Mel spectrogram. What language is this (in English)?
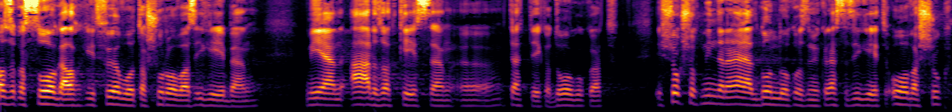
Hungarian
